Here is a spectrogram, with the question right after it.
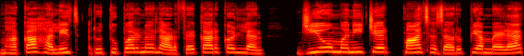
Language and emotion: Goan Konkani, neutral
